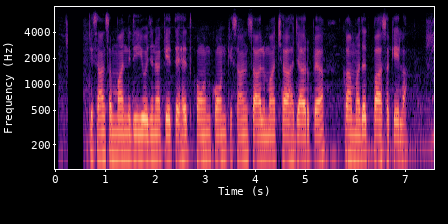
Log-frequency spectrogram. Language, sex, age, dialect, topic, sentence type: Bhojpuri, male, 25-30, Northern, agriculture, question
